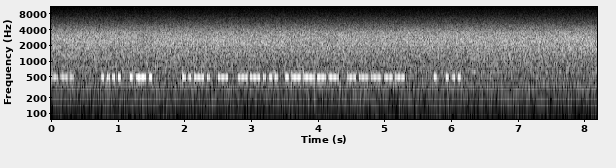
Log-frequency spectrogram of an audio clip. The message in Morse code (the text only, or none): … HR FT710 ES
